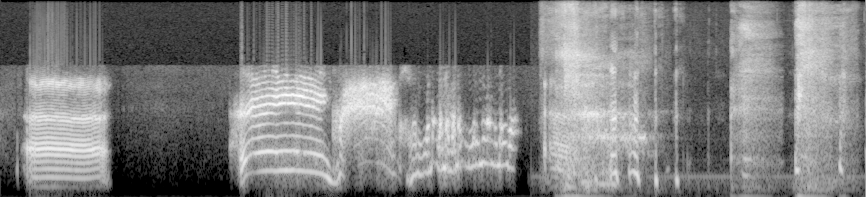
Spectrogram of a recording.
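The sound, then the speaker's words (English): A loud voice lets out a series of strained, gurgling grunts, like someone pushing hard, with short pauses between bursts and a few rough sputtering noises toward the end: a person vocally imitating the pushing sound before a fart. “We're going to add the fart in post, but we're going to ask every guest, what would be your like grunt or pushing fart sound?”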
